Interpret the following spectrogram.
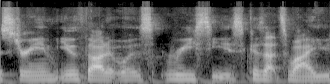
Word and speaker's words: Reese's: Go vote for Reese's. It's reset. grinding rhyming with peace or geese.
